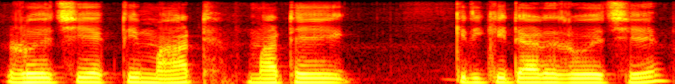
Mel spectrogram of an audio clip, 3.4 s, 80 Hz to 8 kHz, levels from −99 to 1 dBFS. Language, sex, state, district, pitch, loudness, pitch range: Bengali, male, West Bengal, Cooch Behar, 150 Hz, -16 LUFS, 145-155 Hz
